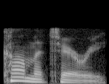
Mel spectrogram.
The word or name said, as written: cometary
